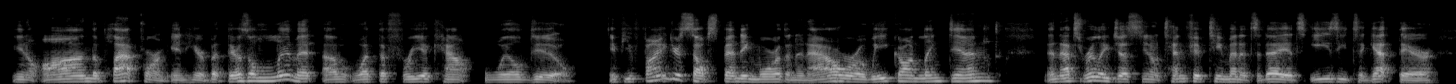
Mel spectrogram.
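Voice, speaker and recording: A normal speaking voice goes at a moderate pace with ordinary pitch variation. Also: man, medium pitch for a man. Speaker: business trainer. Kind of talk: webinar presentation.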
